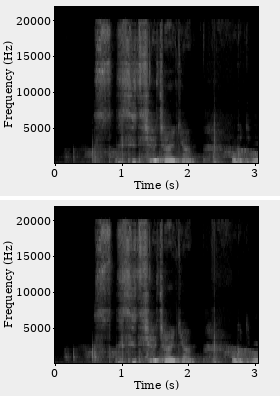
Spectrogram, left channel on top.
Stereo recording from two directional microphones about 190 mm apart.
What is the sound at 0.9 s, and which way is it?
A child's voice, 10° right (ahead or behind).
